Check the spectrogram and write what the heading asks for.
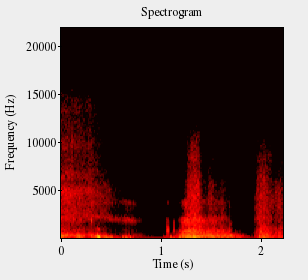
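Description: Faint breaths of a lecturer close to a microphone between sentences: one breath trailing off in the first half second, with a soft click, then another short breath a little past the middle.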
